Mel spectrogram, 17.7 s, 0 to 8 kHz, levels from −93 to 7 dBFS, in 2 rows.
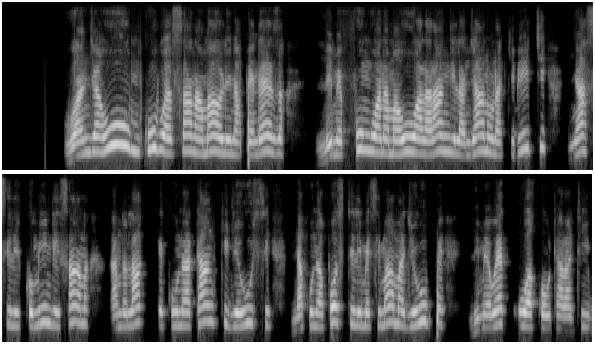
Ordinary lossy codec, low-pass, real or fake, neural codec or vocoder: Opus, 32 kbps; 7.2 kHz; real; none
